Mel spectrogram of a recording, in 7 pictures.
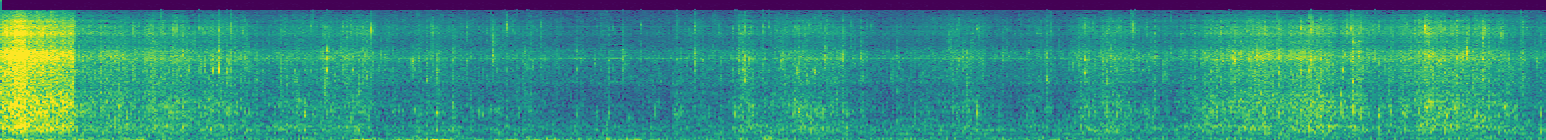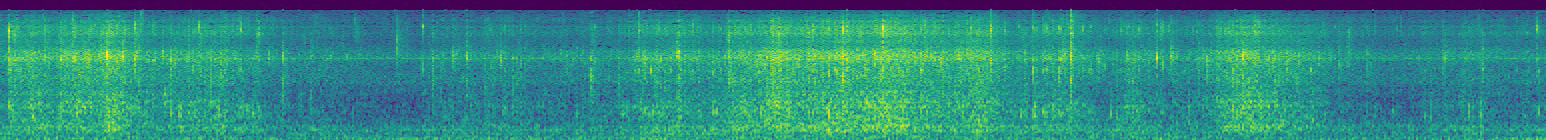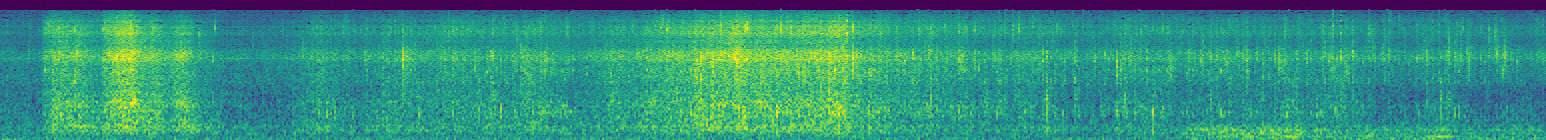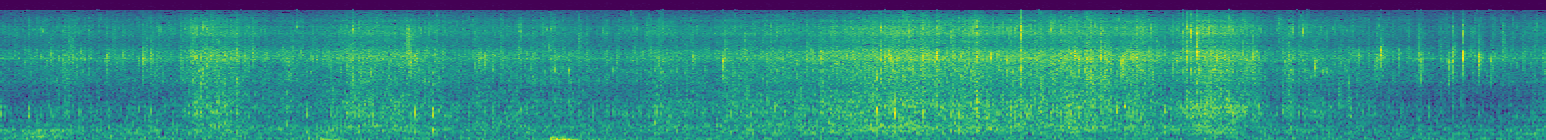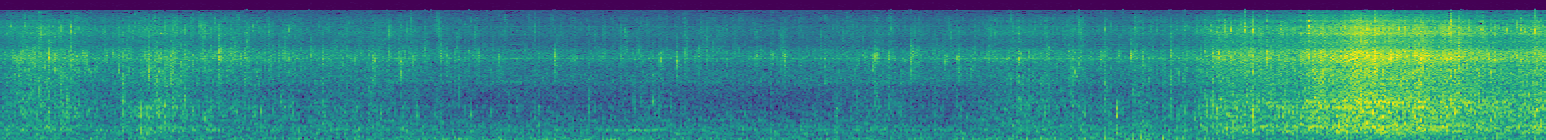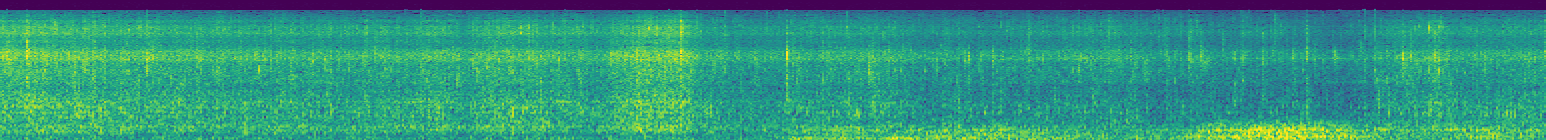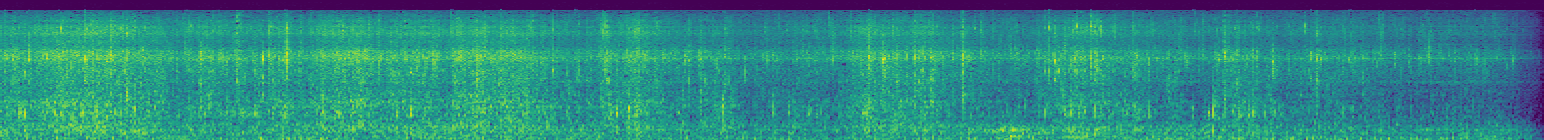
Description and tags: Rain Interior ambience
Interior ambience during rainstorm with pelting rain on window. Some distant thunder rumbles.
